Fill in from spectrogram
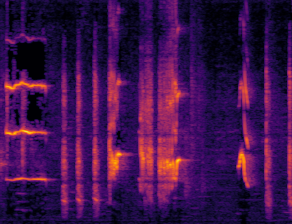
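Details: Javan myna singing in bursts: a long steady whistled note, then several harsh squawks and a noisy rasping phrase, a pause, and a short twisted whistle followed by two sharp chips.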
